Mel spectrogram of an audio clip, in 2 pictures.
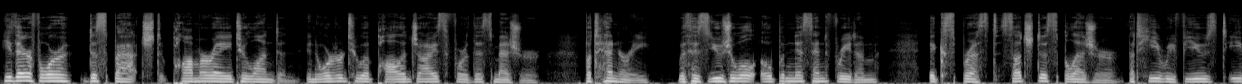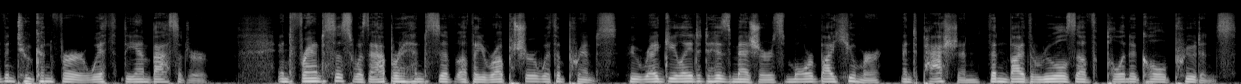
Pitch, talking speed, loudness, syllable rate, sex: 120 Hz, 145 wpm, -20 LUFS, 5.0 syllables/s, male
